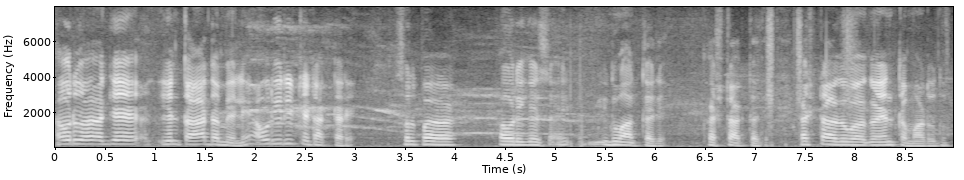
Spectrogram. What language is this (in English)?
Kannada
